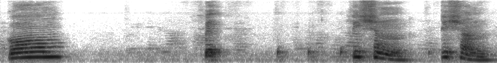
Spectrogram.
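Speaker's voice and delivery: कॉम्पिटिशन stressed at the start, then टिशन separately; split pronunciation. Shown as a demonstration. Teacher demonstrating syllables, deliberate. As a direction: break कॉम्पिटिशन into kom and टिशन. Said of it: "ऐसे".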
